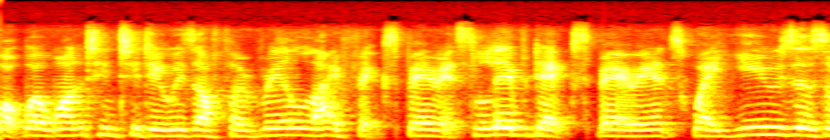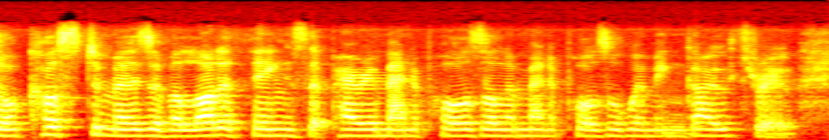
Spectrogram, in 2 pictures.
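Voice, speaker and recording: In a British accent, a woman with a fairly low pitch talks at a very fast pace with monotone, flat intonation. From UK. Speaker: podcast co-host, nurse and HR manager. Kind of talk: casual chat.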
